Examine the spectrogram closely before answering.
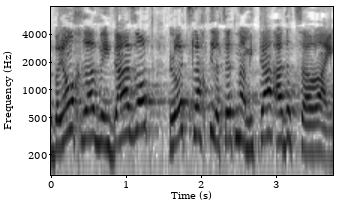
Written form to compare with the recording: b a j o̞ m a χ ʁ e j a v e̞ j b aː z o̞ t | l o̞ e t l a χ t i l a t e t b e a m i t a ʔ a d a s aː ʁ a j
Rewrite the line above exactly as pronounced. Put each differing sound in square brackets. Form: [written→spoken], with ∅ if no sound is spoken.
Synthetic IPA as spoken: b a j o̞ m a χ ʁ e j a v e̞ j [b→d] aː z o̞ t | l o̞ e [t→t͡s] l a χ t i l a [t→t͡s] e t [b→m] e a m i t a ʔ a d a [s→t͡s] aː ʁ a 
